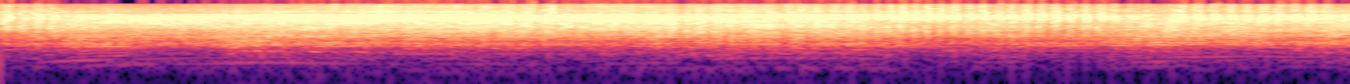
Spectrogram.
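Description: Engines of several four-cylinder compact demolition derby cars running hard at high revs as they spin their wheels in the mud. A loud, steady din with no distinct crash.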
